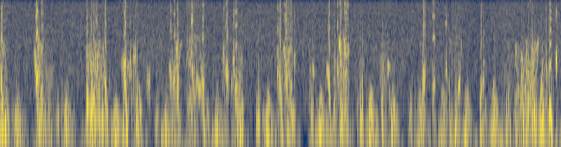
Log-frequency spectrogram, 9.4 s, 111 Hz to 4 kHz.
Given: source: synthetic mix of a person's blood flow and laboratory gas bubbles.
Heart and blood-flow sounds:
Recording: Doppler ultrasound of blood flow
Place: precordium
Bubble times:
0.00-0.14 s: bubbles
0.55-0.90 s: bubbles
1.40-1.84 s: bubbles
1.99-2.35 s: bubbles
2.44-2.52 s: bubbles
2.80-3.04 s: bubbles
3.10-3.44 s: bubbles
3.69-4.08 s: bubbles
4.25-4.38 s: bubbles
4.60-4.94 s: bubbles
5.14-5.25 s: bubbles
5.42-5.83 s: bubbles
5.95-6.10 s: bubbles
6.32-6.59 s: bubbles
7.00-7.12 s: bubbles
7.19-7.27 s: bubbles
7.41-7.71 s: bubbles
7.98-8.11 s: bubbles
8.40-9.32 s: bubbles
From the record:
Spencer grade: 3 (all of the cardiac periods contain showers or single bubble signals, but not dominating or overriding the cardiac motion signals)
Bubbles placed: only in the low amplitude regions of the cardiac cycle

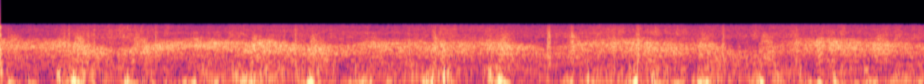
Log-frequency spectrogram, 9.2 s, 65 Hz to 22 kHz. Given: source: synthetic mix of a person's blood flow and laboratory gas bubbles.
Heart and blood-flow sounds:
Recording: Doppler ultrasound of blood flow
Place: subclavian vein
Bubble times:
0.00-0.06 s: bubbles
From the record:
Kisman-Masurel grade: 212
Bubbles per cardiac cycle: several, 3 to 8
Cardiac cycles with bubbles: 1 to 10%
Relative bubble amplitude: moderate (0.250 to 0.450)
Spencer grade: 1 (occasional bubble signal discernible with the cardiac motion signal, with majority of cardiac periods free of bubbles)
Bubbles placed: anywhere in the cardiac cycle

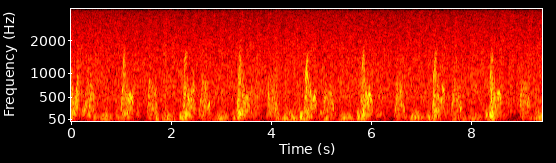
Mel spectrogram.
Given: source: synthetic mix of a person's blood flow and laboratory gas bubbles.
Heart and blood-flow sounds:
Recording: Doppler ultrasound of blood flow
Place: precordium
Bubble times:
3.56-3.79 s: bubbles
4.05-4.18 s: bubbles
From the record:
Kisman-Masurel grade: 111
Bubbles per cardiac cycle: 1 to 2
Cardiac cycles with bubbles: 1 to 10%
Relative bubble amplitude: barely perceptible (0.100 to 0.250)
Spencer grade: 1 (occasional bubble signal discernible with the cardiac motion signal, with majority of cardiac periods free of bubbles)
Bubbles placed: anywhere in the cardiac cycle

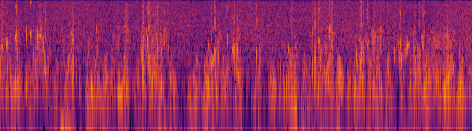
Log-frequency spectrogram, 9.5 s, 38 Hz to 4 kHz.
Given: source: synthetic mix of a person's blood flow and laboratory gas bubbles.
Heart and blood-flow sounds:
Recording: Doppler ultrasound of blood flow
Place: precordium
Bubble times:
0.00-0.42 s: bubbles
0.48-1.02 s: bubbles
1.22-1.33 s: bubbles
1.36-1.62 s: bubbles
1.72-1.80 s: bubbles
1.88-1.99 s: bubbles
2.17-2.62 s: bubbles
2.77-3.38 s: bubbles
4.12-4.57 s: bubbles
4.60-4.85 s: bubbles
5.08-5.22 s: bubbles
5.34-5.49 s: bubbles
5.54-5.96 s: bubbles
6.14-6.69 s: bubbles
6.93-7.03 s: bubbles
7.05-7.72 s: bubbles
7.75-9.23 s: bubbles
9.29-9.46 s: bubbles
From the record:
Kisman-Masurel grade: 342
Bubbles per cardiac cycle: rolling drumbeat, 9 or more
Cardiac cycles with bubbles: 100%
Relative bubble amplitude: moderate (0.250 to 0.450)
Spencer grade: 3 (all of the cardiac periods contain showers or single bubble signals, but not dominating or overriding the cardiac motion signals)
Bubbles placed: anywhere in the cardiac cycle

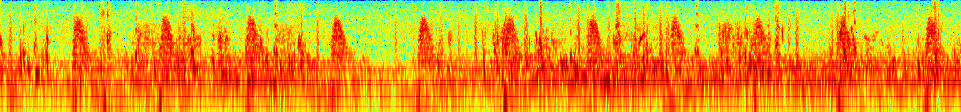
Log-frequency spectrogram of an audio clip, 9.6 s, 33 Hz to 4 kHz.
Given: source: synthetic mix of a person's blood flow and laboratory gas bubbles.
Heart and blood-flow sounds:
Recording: Doppler ultrasound of blood flow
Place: subclavian vein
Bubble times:
0.00-0.05 s: bubbles
0.17-0.53 s: bubbles
0.97-1.13 s: bubbles
1.24-1.68 s: bubbles
1.73-2.03 s: bubbles
2.10-2.40 s: bubbles
2.56-3.08 s: bubbles
4.34-4.53 s: bubbles
4.78-5.18 s: bubbles
5.25-5.96 s: bubbles
6.10-6.72 s: bubbles
6.92-7.00 s: bubbles
7.14-7.86 s: bubbles
8.28-8.98 s: bubbles
9.02-9.43 s: bubbles
9.49-9.62 s: bubbles
From the record:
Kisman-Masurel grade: 332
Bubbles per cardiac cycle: rolling drumbeat, 9 or more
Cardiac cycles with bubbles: 50 to 99%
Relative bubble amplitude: moderate (0.250 to 0.450)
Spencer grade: 3 (all of the cardiac periods contain showers or single bubble signals, but not dominating or overriding the cardiac motion signals)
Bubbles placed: anywhere in the cardiac cycle

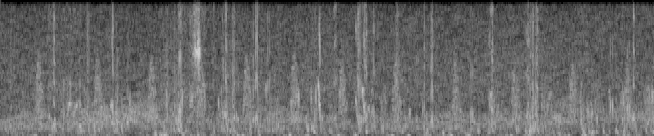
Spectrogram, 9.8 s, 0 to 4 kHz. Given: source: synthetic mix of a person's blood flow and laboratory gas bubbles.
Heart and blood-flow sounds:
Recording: Doppler ultrasound of blood flow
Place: subclavian vein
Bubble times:
0.00-0.03 s: bubbles
0.05-0.20 s: bubbles
0.69-1.54 s: bubbles
1.63-1.97 s: bubbles
2.42-3.09 s: bubbles
3.20-3.61 s: bubbles
3.74-4.28 s: bubbles
4.45-4.52 s: bubbles
4.56-5.07 s: bubbles
5.25-5.83 s: bubbles
5.91-6.17 s: bubbles
6.21-6.53 s: bubbles
6.84-7.23 s: bubbles
7.28-7.54 s: bubbles
7.71-8.34 s: bubbles
8.67-9.54 s: bubbles
9.58-9.81 s: bubbles
From the record:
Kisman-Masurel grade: 342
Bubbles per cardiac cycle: rolling drumbeat, 9 or more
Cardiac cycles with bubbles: 100%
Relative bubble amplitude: moderate (0.250 to 0.450)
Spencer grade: 3 (all of the cardiac periods contain showers or single bubble signals, but not dominating or overriding the cardiac motion signals)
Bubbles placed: anywhere in the cardiac cycle

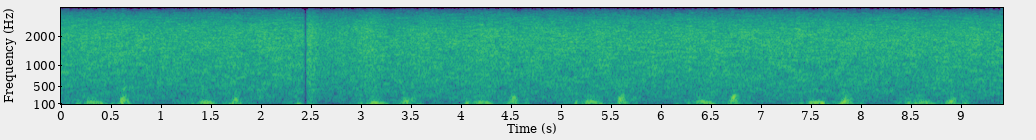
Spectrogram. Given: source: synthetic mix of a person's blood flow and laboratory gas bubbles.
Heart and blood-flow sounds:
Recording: Doppler ultrasound of blood flow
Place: precordium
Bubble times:
3.50-3.56 s: bubbles
From the record:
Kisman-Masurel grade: 111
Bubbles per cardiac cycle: 1 to 2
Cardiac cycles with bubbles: 1 to 10%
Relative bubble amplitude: barely perceptible (0.100 to 0.250)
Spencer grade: 1 (occasional bubble signal discernible with the cardiac motion signal, with majority of cardiac periods free of bubbles)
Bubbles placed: anywhere in the cardiac cycle

